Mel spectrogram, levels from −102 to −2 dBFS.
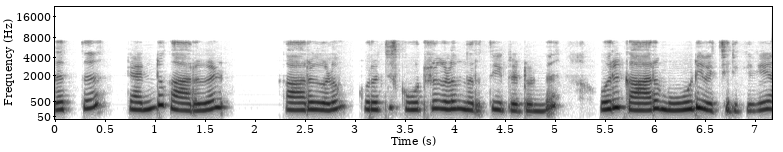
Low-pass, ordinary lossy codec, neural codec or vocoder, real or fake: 7.2 kHz; none; codec, 16 kHz, 16 kbps, FunCodec, trained on Chinese and English, 50 frames a second; fake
